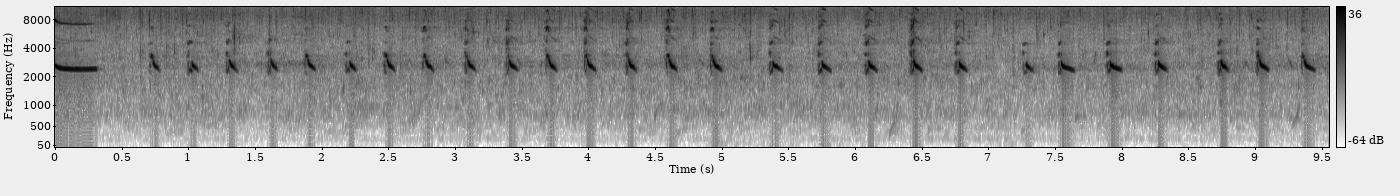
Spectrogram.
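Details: Common redshank foraging in Axios Delta National Park near Thessaloniki, Greece, recorded where it fed: a long, steady series of short, high, slightly down-slurred whistled notes, about two and a half per second, with quiet background hiss.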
